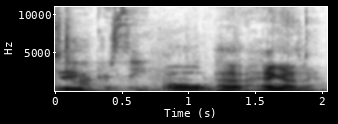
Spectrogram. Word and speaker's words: gerontocracy: It is a state or society or a group governed by old people, and it is pronounced gerontocracy.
